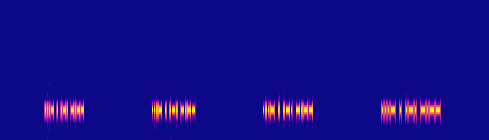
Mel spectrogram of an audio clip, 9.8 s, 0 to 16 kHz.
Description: Morse code, heard as a keyed tone, about 50 wpm, 700 Hz. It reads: VERY VERY VERY VERY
